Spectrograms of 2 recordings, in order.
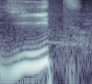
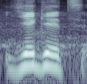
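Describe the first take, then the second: First: The name is said with a soft Turkish g. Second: The name is said with a plain English g. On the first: "if you really, really want to pronounce it the Turkish way" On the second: "but Yigit is enough"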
